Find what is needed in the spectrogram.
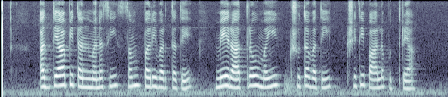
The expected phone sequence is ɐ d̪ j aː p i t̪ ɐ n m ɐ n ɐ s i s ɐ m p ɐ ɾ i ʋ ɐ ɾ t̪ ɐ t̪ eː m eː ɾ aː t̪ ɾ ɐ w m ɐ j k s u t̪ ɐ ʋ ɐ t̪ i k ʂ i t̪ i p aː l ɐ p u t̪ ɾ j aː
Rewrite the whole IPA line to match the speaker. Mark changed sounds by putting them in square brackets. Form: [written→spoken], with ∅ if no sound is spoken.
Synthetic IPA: ɐ d̪ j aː p i t̪ ɐ n m ɐ n ɐ s i s ɐ m p ɐ ɾ i ʋ ɐ ɾ t̪ ɐ t̪ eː m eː ɾ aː t̪ ɾ ɐ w m ɐ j k [s→ʂ] u t̪ ɐ ʋ ɐ t̪ i k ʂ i t̪ i p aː l ɐ p u t̪ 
